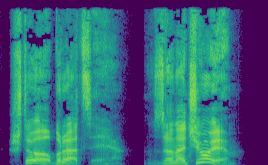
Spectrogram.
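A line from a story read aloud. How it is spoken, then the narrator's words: Cheerful question. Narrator (Russian): спросил весело Радигаст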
